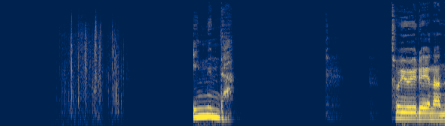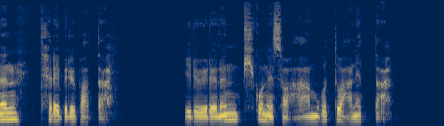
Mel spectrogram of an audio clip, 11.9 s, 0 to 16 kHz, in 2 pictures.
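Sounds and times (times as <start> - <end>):
sheet of paper rustling as it is picked up: 0.7 - 1.8
speech: 2.6 - 3.2, 5.3 - 7.6, 8.4 - 11.2.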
